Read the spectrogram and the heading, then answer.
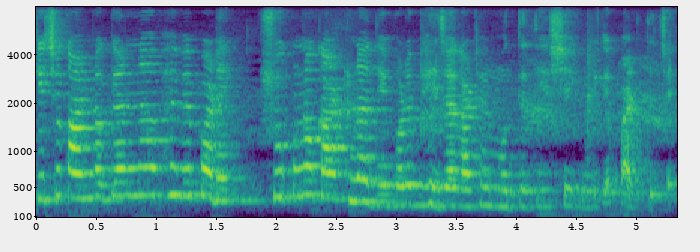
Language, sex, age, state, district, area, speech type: Bengali, female, 30-45, West Bengal, Paschim Bardhaman, urban, spontaneous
